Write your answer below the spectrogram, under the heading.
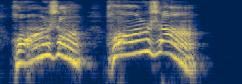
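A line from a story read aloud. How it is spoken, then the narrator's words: Shouting while running. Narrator (Chinese): 徐甲边跑边叫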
